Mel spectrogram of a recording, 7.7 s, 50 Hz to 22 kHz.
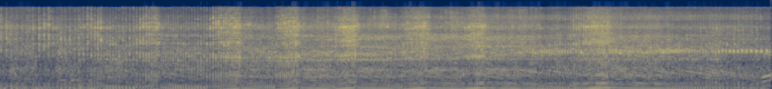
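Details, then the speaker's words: Yamaha Vega R New motorcycle that was hard to start cold, needing up to 20 kicks, and wouldn't idle: after repair it starts and idles normally and revs up and down cleanly with no stumble. "Seperti itu teman-teman ya, nyalanya sudah normal, lamsamnya sudah normal, hidup juga, tidak perlu capek-capek nyala sampai 20 kali teman-teman."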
